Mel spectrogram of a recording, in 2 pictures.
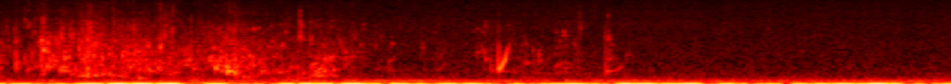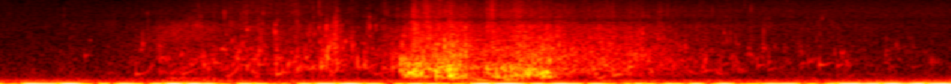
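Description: A small cast net thrown over shallow water: light sloshing and rustling, then about four seconds in a brief splash lasting around a second as the weighted net lands and spreads on the surface. A steady low hum runs underneath.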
